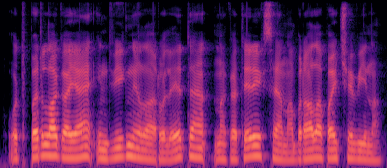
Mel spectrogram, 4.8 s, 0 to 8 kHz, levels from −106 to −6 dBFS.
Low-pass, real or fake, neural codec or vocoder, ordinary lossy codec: none; real; none; none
